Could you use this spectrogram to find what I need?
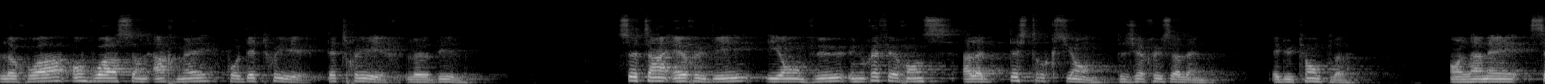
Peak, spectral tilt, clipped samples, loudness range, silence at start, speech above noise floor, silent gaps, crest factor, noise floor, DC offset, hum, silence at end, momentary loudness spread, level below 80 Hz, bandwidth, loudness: -10 dBFS; -6.5 dB/octave; under 0.1%; 6 LU; 0 s; 44 dB; none; 18 dB; -72 dBFS; under 0.1%; none; 0 s; 11 LU; -64 dBFS; 11 kHz; -28 LUFS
